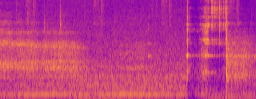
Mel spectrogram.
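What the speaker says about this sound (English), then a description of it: "I'm going to whisk it one more time, make sure everything's combined" A whisk worked through a mixture in a bowl gives a steady, close scraping swish over a low hum, ending in a few sharp clinks of metal against the bowl.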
